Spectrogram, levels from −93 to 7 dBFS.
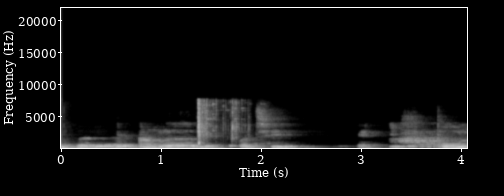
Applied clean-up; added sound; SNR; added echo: none; Shatter; 10 dB; reverberation time 0.7 s.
